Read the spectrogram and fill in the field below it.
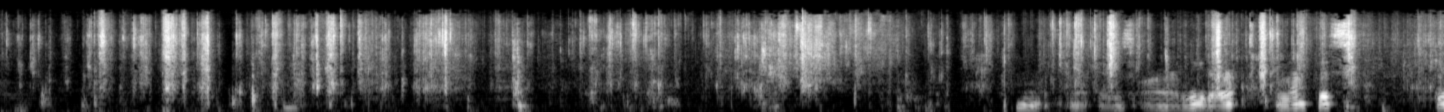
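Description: Plastic card cases click and rustle as they are handled.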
